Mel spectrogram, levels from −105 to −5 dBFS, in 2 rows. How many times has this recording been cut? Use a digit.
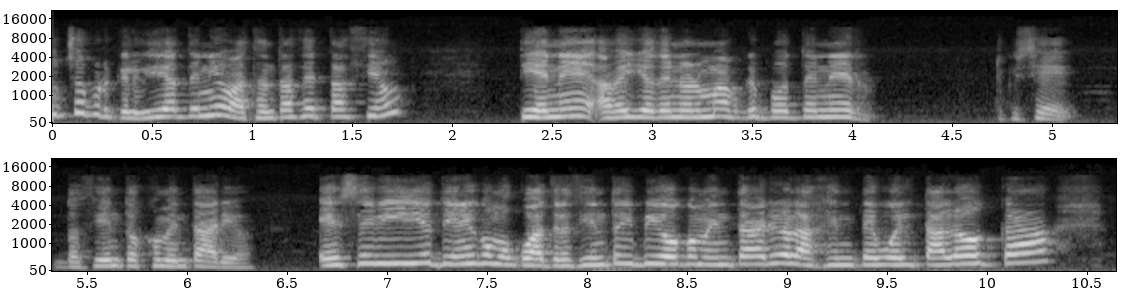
0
